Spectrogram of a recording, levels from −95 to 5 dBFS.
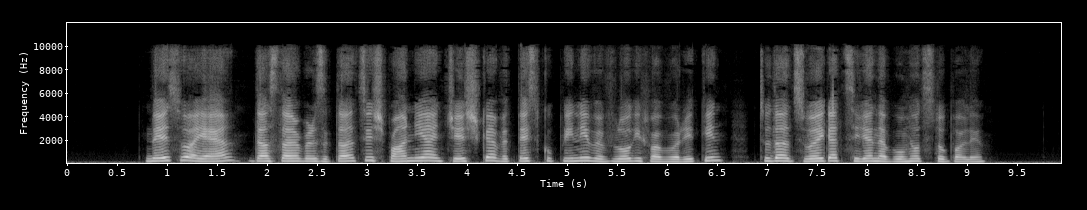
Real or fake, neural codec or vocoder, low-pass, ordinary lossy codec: fake; autoencoder, 22.05 kHz, a latent of 192 numbers a frame, VITS, trained on many speakers; 9.9 kHz; AAC, 48 kbps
